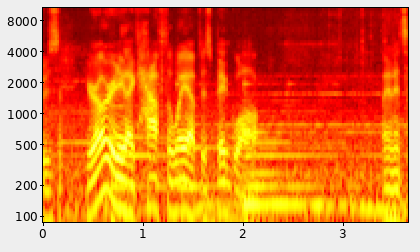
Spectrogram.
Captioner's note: wind hissing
